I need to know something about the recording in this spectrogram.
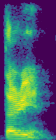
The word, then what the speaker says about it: Tharian: Is that how you pronounce it? Bention. Theion.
